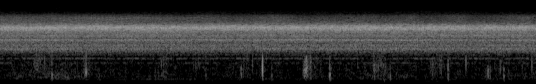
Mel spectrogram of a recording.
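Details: Cicada buzzing outdoors, described as a weird cicada sound: a steady, unbroken high hissing drone fills the whole stretch without pause, while faint scattered low clicks and knocks sit well beneath it.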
